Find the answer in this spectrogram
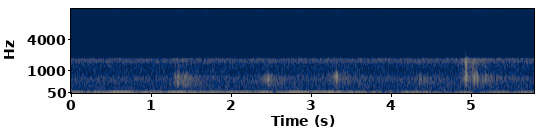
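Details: Low, muffled background hum with a few soft knocks and one brief click, and no animal call.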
